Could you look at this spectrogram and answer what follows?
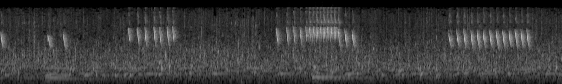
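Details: Kinoi training song in the tembak style: scattered sharp chirps, then short fast trills, a harsh buzzing rattle and a final rapid chattering burst, over faint background noise.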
